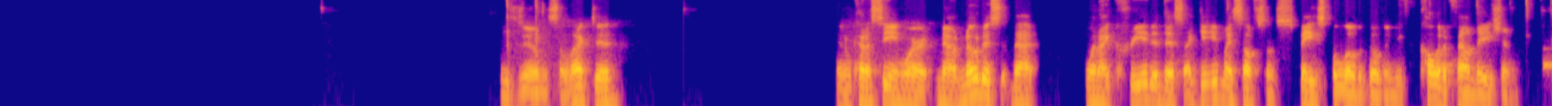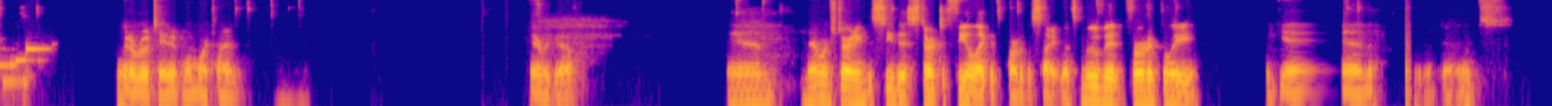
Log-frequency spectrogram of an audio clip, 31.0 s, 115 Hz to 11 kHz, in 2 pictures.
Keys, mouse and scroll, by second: 3.7 click, 4.3 middle click, 5.3-7.6 typing, 6.7 middle click, 10.2-10.9 typing, 11.9 right click, 12.8-16.2 right drag, 15.2-16.2 typing, 16.1 Return, 18.4 click, 18.5-19.7 typing, 21.8-22.6 typing, 23.1 right click, 23.5 Escape, 24.7 click, 25.8-29.4 typing, 29.9 click.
